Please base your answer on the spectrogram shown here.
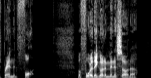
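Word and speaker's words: Brandon Pfaadt: Brandon Faught is how you pronounce the name. I always want to say Fat because it's spelled Pfaadt, but it's Brandon Faught.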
